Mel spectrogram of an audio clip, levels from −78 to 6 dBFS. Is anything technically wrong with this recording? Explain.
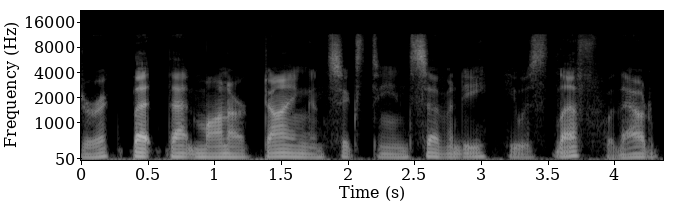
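No, nothing technically wrong is audible here.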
